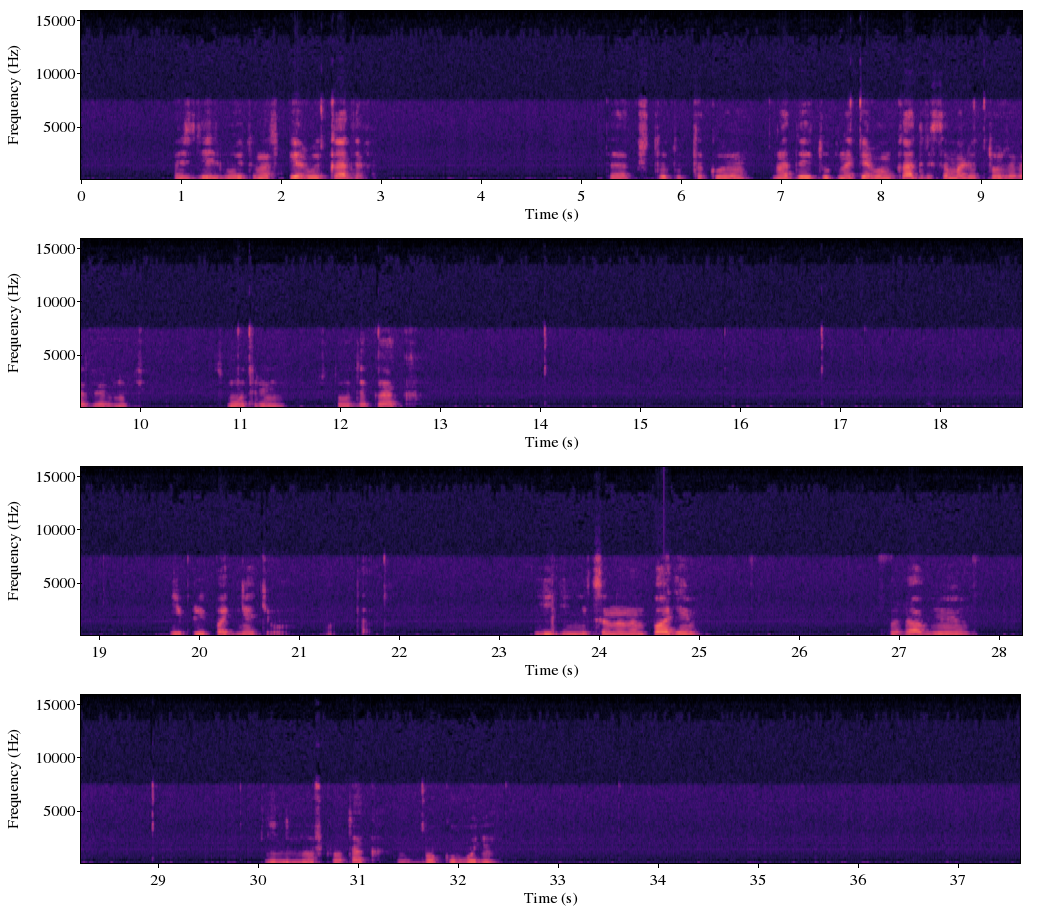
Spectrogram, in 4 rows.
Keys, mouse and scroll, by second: 5.4 middle click, 7.7 click, 8.9 click, 11.0 click, 12.8 click, 15.8 click, 17.2 middle click, 19.9 click, 23.5 KP_1, 25.5 click, 27.8 click, 29.9 click, 32.6 middle click.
